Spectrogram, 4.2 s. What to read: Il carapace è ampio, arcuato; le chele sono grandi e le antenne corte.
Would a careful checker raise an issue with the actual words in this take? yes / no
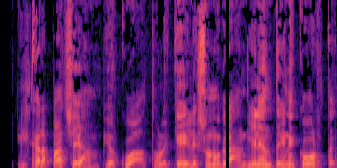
no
